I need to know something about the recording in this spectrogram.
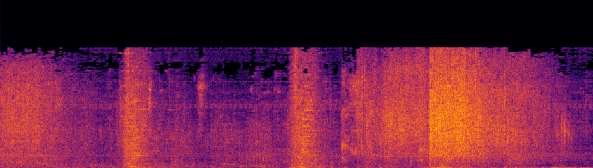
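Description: Metal weapons clash and strike with sharp hits.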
